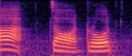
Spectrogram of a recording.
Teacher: คำว่ารถมีถถุงเป็นตัวสะกดใช่ไหมคะออกเสียงพยัญชนะท้ายเหมือนดเด็ก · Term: แม่กด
